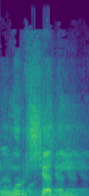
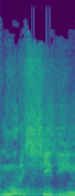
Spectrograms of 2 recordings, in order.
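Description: First: The vowel after 'rsh' is an 'a' sound. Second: The vowel after 'rsh' is an 'i' sound. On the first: The Messenger is the one being guided. The speaker calls it wrong. "not Murshadi" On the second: The Messenger is the one who guides. The speaker calls it right. "the word is Murshidi"

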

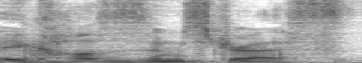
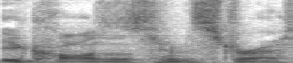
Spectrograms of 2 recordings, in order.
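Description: First: It is read in a put-on character voice. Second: It is read in the reader's natural voice.

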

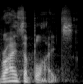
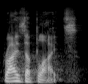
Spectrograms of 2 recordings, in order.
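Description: The two takes are said the same way.

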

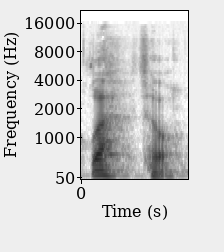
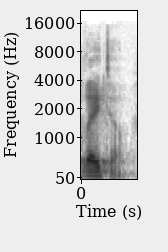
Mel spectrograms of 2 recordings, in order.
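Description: First: The name is said with a Finnish pronunciation. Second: The name is said with an American pronunciation. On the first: The speaker calls it right. "in Finnish, it's pronounced Lehto" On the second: The speaker calls it wrong. "that's the American pronunciation of my last name"

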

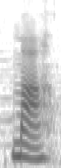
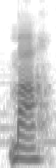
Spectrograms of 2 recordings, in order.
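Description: First: The particle is said with a slightly falling pitch. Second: The particle is said with a slightly falling pitch.

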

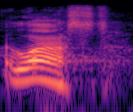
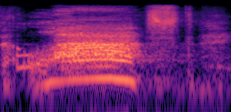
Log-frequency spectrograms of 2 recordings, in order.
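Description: First: It is said in a flat, unexcited tone. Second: It is said in an excited, energetic tone.

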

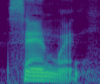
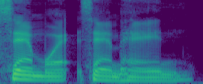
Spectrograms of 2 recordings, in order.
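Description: First: It is said like 'Sanwin', without an h sound. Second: It is said like 'Sam Hain', with an h sound. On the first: This is the original pronunciation. "I'm gonna pronounce it the real way" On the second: This is the common pronunciation. "Everyone says Sam Hain"

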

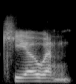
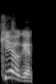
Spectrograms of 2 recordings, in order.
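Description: First: The name is said without any G sound. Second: The name is said with a clear G sound. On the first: "tend to drop the G and say like Kyoen" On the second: "it's Kyogen"

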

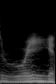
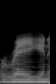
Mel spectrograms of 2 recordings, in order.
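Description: First: The name is said with an Irish pronunciation. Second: The name is said with an American pronunciation. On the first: "you went straight to the Irish pronunciation of Reagan" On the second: "or Reagan if you're an American"

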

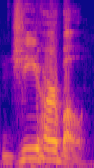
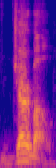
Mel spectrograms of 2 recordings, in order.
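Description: First: The two words are said separately and clearly. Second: The two words are said fast, run together.

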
